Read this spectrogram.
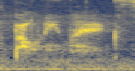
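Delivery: hushed spooky whisper of the name; whispered warning. Acted. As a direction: breathe the name like a secret. Spooky hint to children.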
